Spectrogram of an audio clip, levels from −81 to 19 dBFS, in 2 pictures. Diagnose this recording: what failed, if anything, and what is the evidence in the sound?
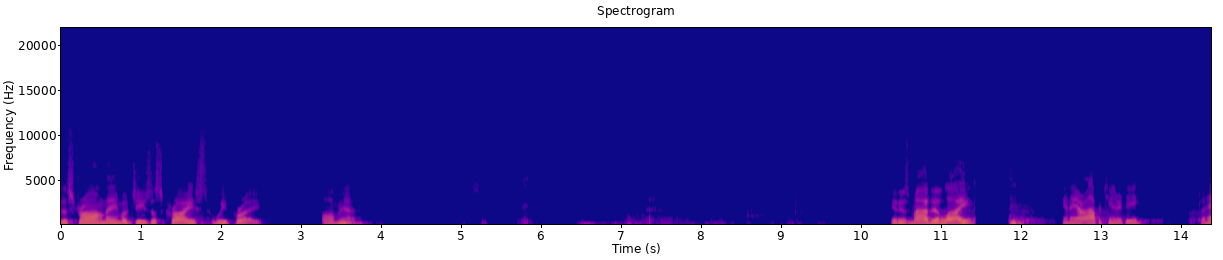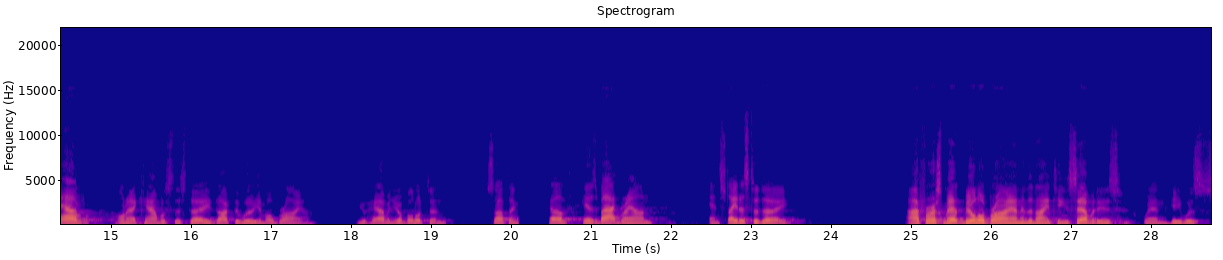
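Sound cut by the noise suppressor at 1.74–1.91 s, 6.47–8.41 s, 8.88–9.54 s, 21.79–22.5 s and 23.55–23.88 s, in the call-processing stage. The suppressor classified wanted sound as noise and attenuated it, so the level sinks by about 15 to 22 dB in those spans.

Playback stall at 11.43–11.86 s and 20.09–20.49 s, in the playback buffer. Output drops to silence for roughly 0.41 s and 0.38 s, then resumes. The likely cause is the player running dry of data or its audio thread being blocked, leaving nothing to send out.

Catch-up at higher speed follows each stall, at 11.86–14.57 s and 20.49–23.02 s, also in playback. The player resamples its backlog at 1.15× speed to recover lost time, raising pitch by roughly two semitones, then returns to normal rate and pitch.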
